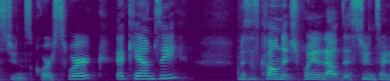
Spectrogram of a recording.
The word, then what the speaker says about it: Kalnins: Mrs. Kalnich, and no, it doesn't look like Kalnich, but that's how we say her name.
